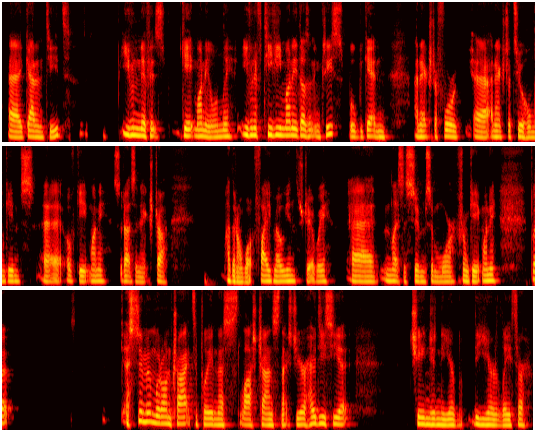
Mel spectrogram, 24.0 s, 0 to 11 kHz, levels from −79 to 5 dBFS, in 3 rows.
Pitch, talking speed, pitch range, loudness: 135 Hz, 185 wpm, 130-155 Hz, -25 LUFS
